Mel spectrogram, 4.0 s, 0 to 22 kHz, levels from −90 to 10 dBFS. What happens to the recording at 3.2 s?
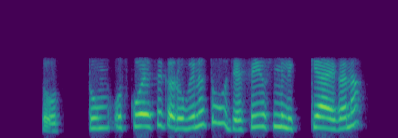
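Nothing goes wrong at 3.2 s: the speech carries on intact through the narrow telephone band of its G.711 coding, with no dropout, click or distortion at that point.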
